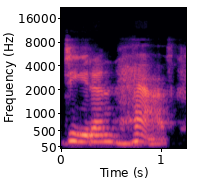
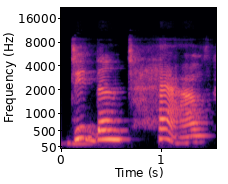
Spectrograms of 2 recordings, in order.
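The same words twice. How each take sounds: First: DIDN'T HAVE as diran-have; American reduced form. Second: DIDN'T HAVE with the middle D and final T sounded; slow, careful "didn't have"; full D and T. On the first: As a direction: flap the D and drop the T in "didn't have". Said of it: "aqui virou". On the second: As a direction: spell out every consonant in "didn't have". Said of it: "aqui virou didn't have". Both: Shown as a demonstration.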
